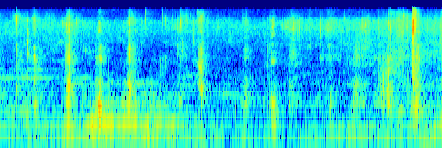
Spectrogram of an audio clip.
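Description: Close-miked chewing of a mouthful of braised fish and rice: short wet mouth smacks and clicks throughout, with a brief low hum about a second in and one sharper click near the end.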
